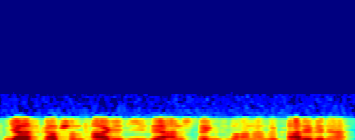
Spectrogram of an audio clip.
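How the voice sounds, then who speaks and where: A husky man in his thirties talks quietly and thoughtfully as a guest, often pausing and searching for words. His voice sits fairly low and comes through a thin, tinny phone line that strips away the fullness. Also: completely flat delivery. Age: 30s. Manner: quiet, reflective, hesitant. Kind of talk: candid personal conversation.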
